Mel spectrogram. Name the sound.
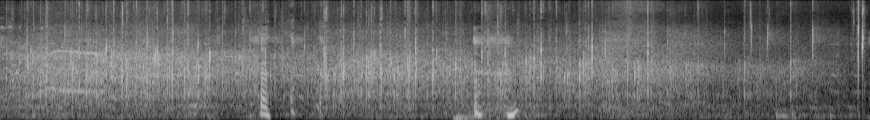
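audience applause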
